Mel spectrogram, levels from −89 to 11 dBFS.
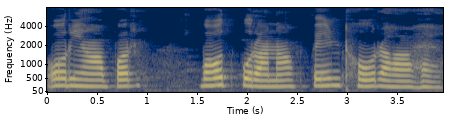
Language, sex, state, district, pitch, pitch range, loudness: Hindi, female, Uttar Pradesh, Saharanpur, 225 Hz, 215-245 Hz, -16 LUFS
